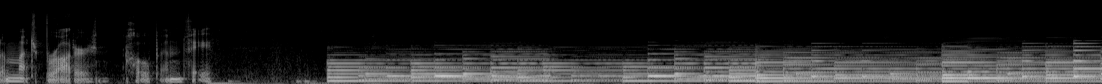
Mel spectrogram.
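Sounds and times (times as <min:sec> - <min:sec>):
slow piano chords: 0:03.0 - 0:11.0.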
